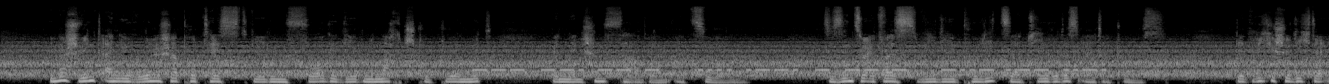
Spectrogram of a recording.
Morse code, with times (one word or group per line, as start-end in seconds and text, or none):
4.7-6.6 OGMT
7.0-9.1 HPTQ
9.4-11.1 XWF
